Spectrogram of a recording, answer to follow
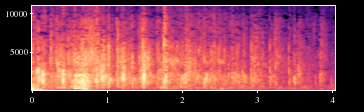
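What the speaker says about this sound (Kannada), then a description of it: "ಅದಕ್ಕೆ ಅವ್ರನ್ನ ಗೌರವಪೂರ್ವಕವಾಗಿ ಎಲ್ಲರೂ ಚಪ್ಪಾಳೆ ಮುಖಾಂತರ ಸನ್ಮಾನ ಮಾಡೋಣ ಅಂತ" An audience claps in honour of Rajendra Singh Babu at a Kannada gathering, a broad burst of applause that starts full and slowly thins and fades over about four seconds, with some voices mixed in.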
